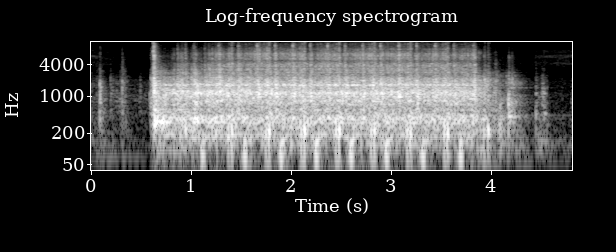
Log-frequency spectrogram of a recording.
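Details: Riding mower with its original engine reinstalled, which earlier made a ratcheting noise, and a new belt; it catches at once and runs about three seconds with a steady, even beat before shutting down; normal start and run.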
